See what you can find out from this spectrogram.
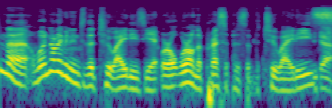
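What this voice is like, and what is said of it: Usual voice. Nothing is said of it.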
